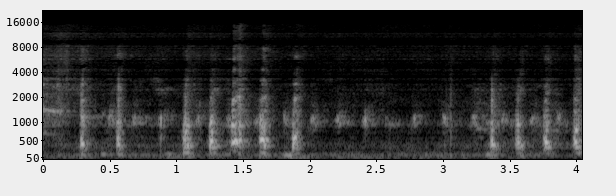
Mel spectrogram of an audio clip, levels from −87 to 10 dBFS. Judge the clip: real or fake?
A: fake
